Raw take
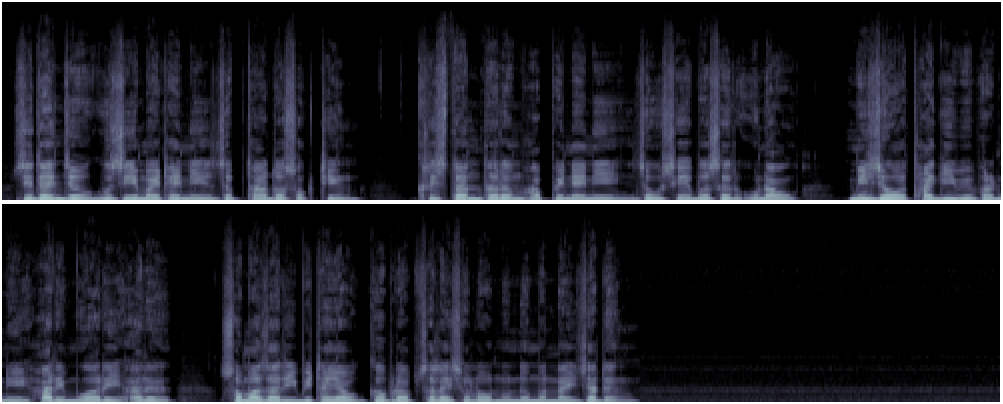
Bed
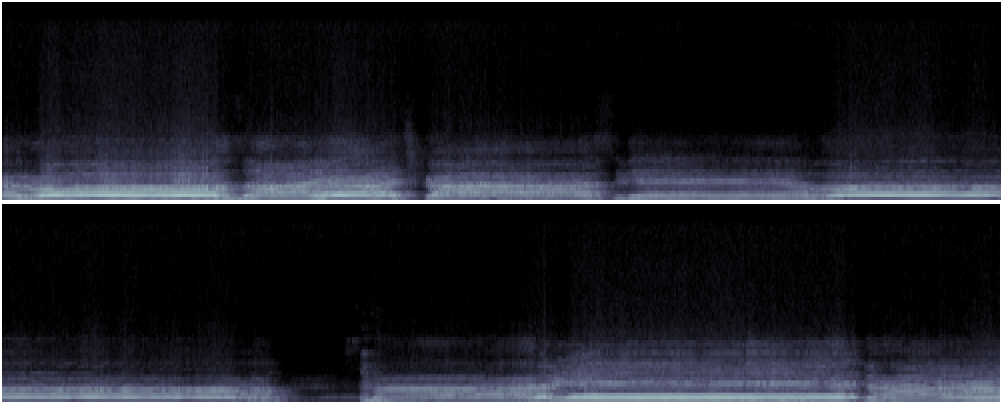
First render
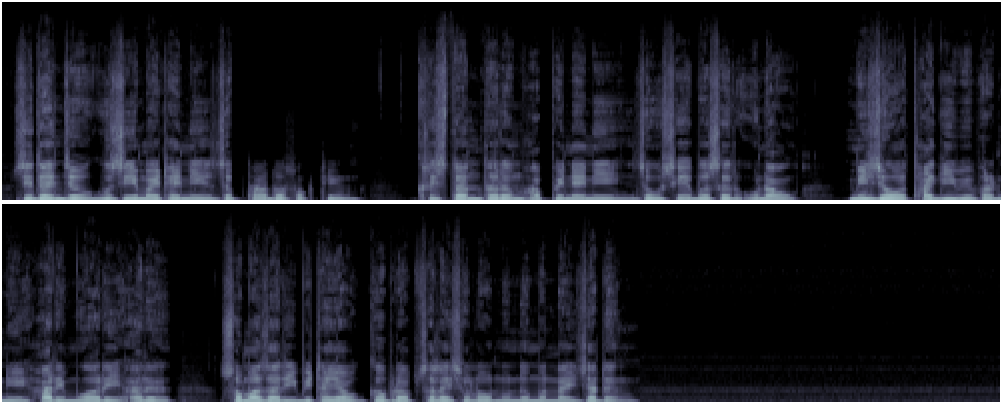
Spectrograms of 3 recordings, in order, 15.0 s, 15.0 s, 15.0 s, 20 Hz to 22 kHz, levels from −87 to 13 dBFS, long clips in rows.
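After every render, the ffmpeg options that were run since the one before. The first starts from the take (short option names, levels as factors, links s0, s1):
-filter_complex "[0:a]asettb=1/sr,asplit=3[s0][s1][s2];[s0]atrim=end=1.724[s3];[s1]atrim=start=1.72:end=2.62,asetpts=PTS-STARTPTS,afade=t=in:d=0.004:c=qsin,afade=t=out:st=0.896:d=0.004:c=qsin,lowpass=1200[s4];[s2]atrim=start=2.616[s5];[s3][s4]acrossfade=d=0.004:c1=hsin:c2=qsin[s6];[s6][s5]acrossfade=d=0.004:c1=qsin:c2=hsin"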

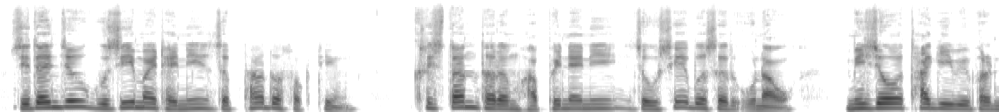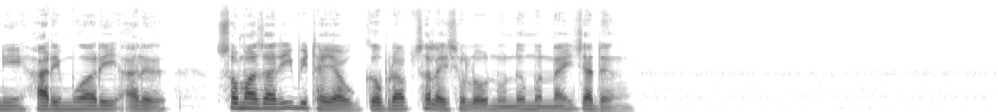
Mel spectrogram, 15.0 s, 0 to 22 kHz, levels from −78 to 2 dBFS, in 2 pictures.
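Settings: -af "highpass=230,adynamicequalizer=threshold=0.00447:dfrequency=4100:dqfactor=0.7:tfrequency=4100:tqfactor=0.7:attack=5:release=100:ratio=0.375:range=3:mode=cutabove:tftype=highshelf"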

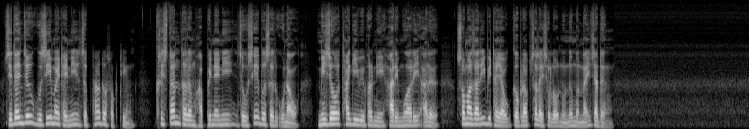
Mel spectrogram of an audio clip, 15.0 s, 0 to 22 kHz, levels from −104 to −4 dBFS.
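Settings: -af "volume=0.668"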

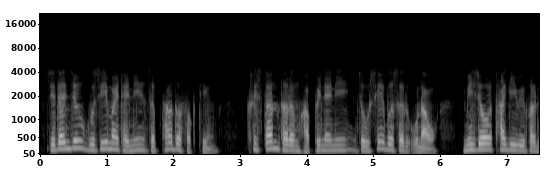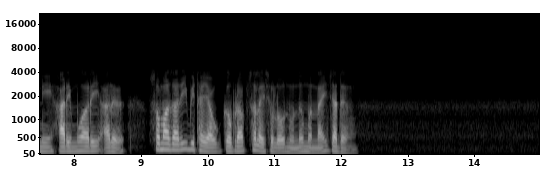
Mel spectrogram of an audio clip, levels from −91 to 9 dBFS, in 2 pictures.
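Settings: -af "adynamicequalizer=threshold=0.00562:dfrequency=1100:dqfactor=0.75:tfrequency=1100:tqfactor=0.75:attack=5:release=100:ratio=0.375:range=2.5:mode=boostabove:tftype=bell,lowpass=f=1700:w=0.5412,lowpass=f=1700:w=1.3066"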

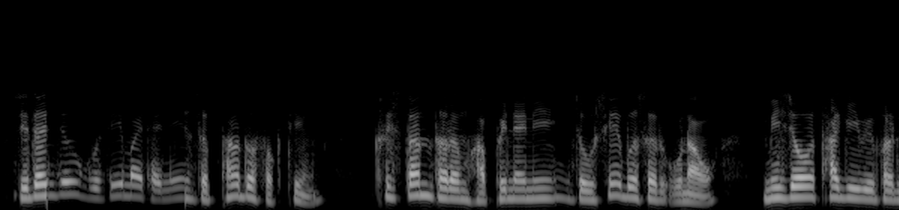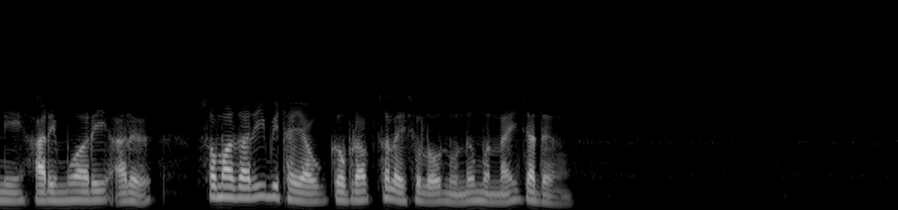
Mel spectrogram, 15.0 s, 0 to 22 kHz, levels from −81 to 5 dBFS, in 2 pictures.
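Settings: -filter_complex "[0:a]asettb=1/sr,asplit=3[s0][s1][s2];[s0]atrim=end=0.384[s3];[s1]atrim=start=0.38:end=1.54,asetpts=PTS-STARTPTS,afade=t=in:d=0.004:c=qsin,afade=t=out:st=1.156:d=0.004:c=qsin,bandpass=f=550:t=q:w=2.4[s4];[s2]atrim=start=1.536[s5];[s3][s4]acrossfade=d=0.004:c1=hsin:c2=qsin[s6];[s6][s5]acrossfade=d=0.004:c1=qsin:c2=hsin"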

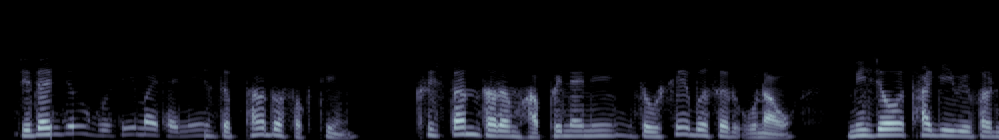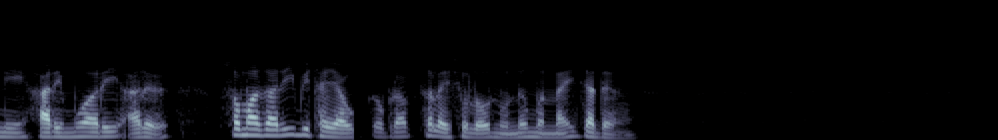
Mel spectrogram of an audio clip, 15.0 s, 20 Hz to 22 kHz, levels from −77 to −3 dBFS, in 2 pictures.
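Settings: -filter_complex "[0:a]asettb=1/sr,asplit=3[s0][s1][s2];[s0]atrim=end=0.554[s3];[s1]atrim=start=0.55:end=1.08,asetpts=PTS-STARTPTS,afade=t=in:d=0.004:c=qsin,afade=t=out:st=0.526:d=0.004:c=qsin,acompressor=threshold=0.0112:ratio=6:attack=3.2:release=140:knee=1:detection=peak[s4];[s2]atrim=start=1.076[s5];[s3][s4]acrossfade=d=0.004:c1=hsin:c2=qsin[s6];[s6][s5]acrossfade=d=0.004:c1=qsin:c2=hsin,asettb=1/sr,asplit=3[s7][s8][s9];[s7]atrim=end=3.594[s10];[s8]atrim=start=3.59:end=5.09,asetpts=PTS-STARTPTS,afade=t=in:d=0.004:c=qsin,afade=t=out:st=1.496:d=0.004:c=qsin,lowpass=f=1400:t=q:w=1.9[s11];[s9]atrim=start=5.086[s12];[s10][s11]acrossfade=d=0.004:c1=hsin:c2=qsin[s13];[s13][s12]acrossfade=d=0.004:c1=qsin:c2=hsin,asplit=2[s14][s15];[s14]atrim=end=10.14,asetpts=PTS-STARTPTS,afade=t=out:st=10.136:d=0.004:c=hsin[s16];[s15]atrim=start=10.14,asetpts=PTS-STARTPTS,afade=t=in:d=0.75[s17];[s16][s17]concat=n=2:v=0:a=1"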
